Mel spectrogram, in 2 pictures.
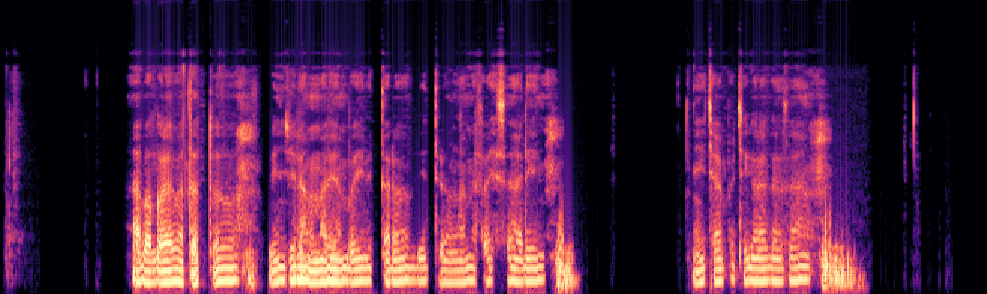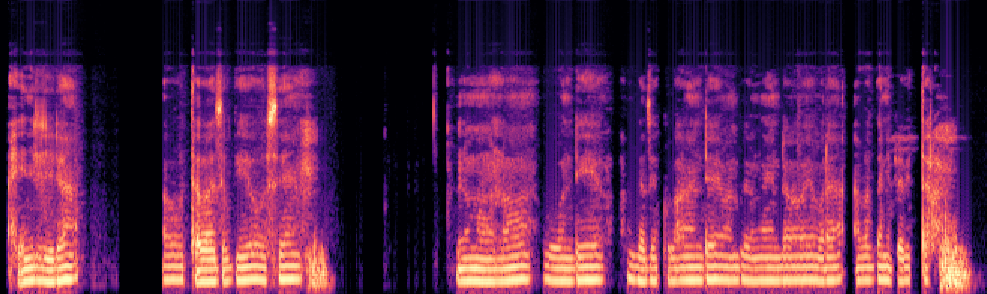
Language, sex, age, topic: Kinyarwanda, male, 36-49, health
